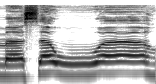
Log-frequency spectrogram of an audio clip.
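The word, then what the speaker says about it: سَوَّاهُ: ننبه نطق بعض الكلمات هذه الكلمه لاحظوا فيها الف صغيره اقراها سواه سواه سواه ونفخ سواه لاحظوا الالف الصغيره بعد الواو اتي بها سواى هذا المد الذي هو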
